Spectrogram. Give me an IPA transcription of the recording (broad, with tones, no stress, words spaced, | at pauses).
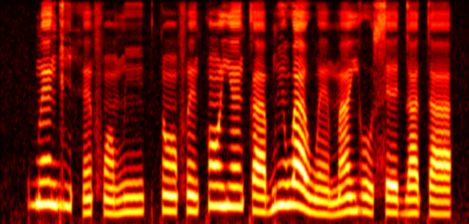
bɛ̃˦ɡi˦˨ hɛ̃˨˦fɔ̃˧mĩ˦ | tɔ̃˧fɛ̃˧ kɔ̃˦jɛ̃˦ka˧ bĩ˦wa˦˨ wɛ̃˨mã˨˦ jo˦˨sɛ˧ da˧ta˧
